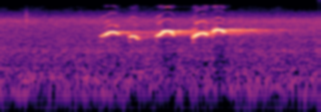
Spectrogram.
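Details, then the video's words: Javan grey-throated white-eye learning to sing: a brief run of four or five high, quick chirped notes over faint background hiss. "Suara burung opior jawa Yang sedang belajar bunyi"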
